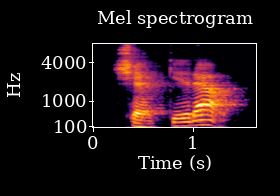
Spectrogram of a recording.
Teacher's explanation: Usually it's going to be the last word that's stressed in a prepositional phrase like check it out.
